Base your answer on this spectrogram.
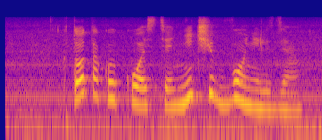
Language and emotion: Russian, angry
